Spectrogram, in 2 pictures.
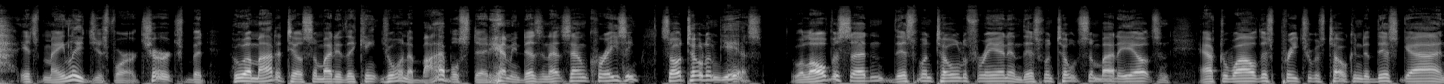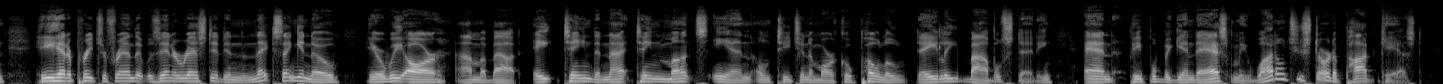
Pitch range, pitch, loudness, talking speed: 110-145 Hz, 130 Hz, -23 LUFS, 210 wpm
